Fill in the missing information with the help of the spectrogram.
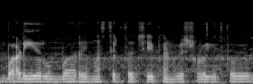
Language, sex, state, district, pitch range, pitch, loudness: Kannada, male, Karnataka, Belgaum, 125-130 Hz, 125 Hz, -21 LUFS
